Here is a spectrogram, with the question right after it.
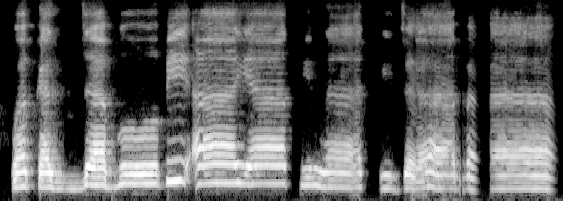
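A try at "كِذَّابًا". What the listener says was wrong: Jadi kizza tasdid kizzaba.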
